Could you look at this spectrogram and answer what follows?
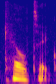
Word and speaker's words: Celtic: The Celtic peoples, and yes, we pronounce it Celtic when talking about these historical folks, not the basketball team pronunciation, occupied a vast swath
